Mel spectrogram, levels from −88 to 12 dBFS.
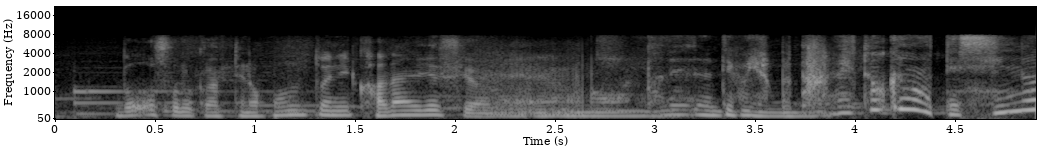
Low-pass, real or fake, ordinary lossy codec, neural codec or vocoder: none; fake; none; codec, 16 kHz, 2 kbps, X-Codec, HuBERT features, trained on balanced general audio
